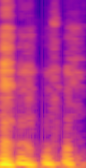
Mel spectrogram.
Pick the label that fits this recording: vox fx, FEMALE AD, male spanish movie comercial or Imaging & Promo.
vox fx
